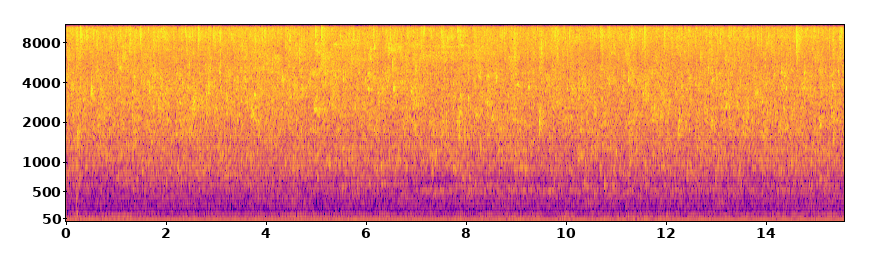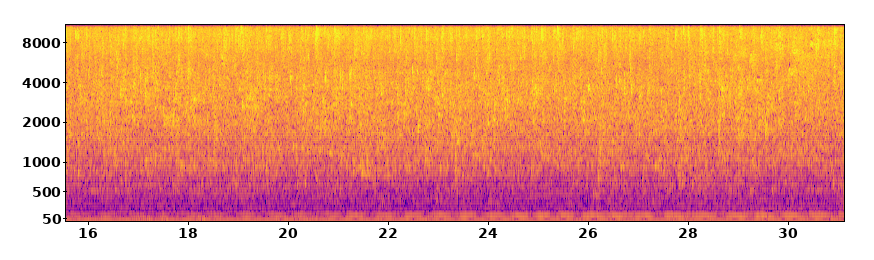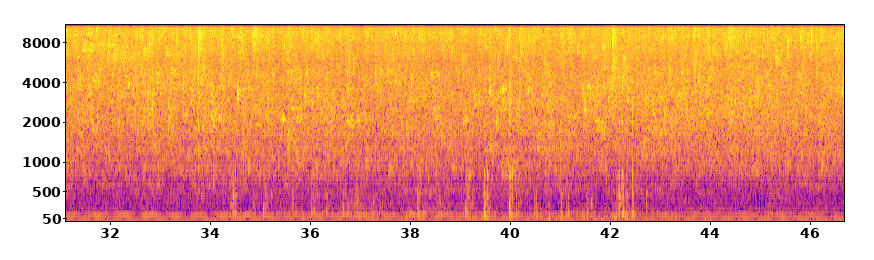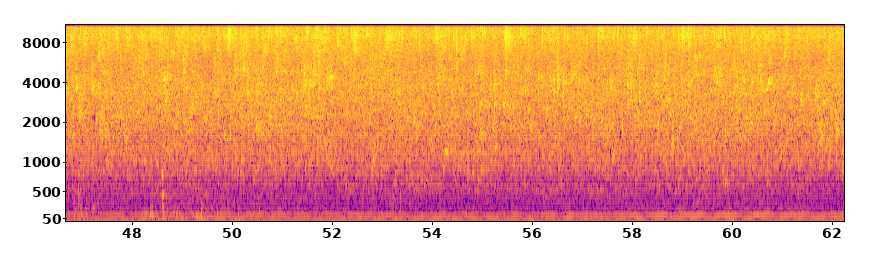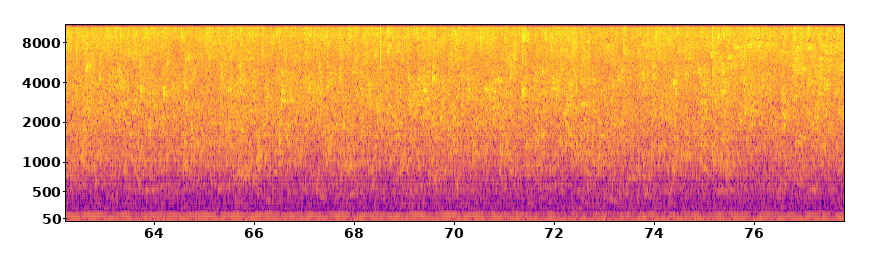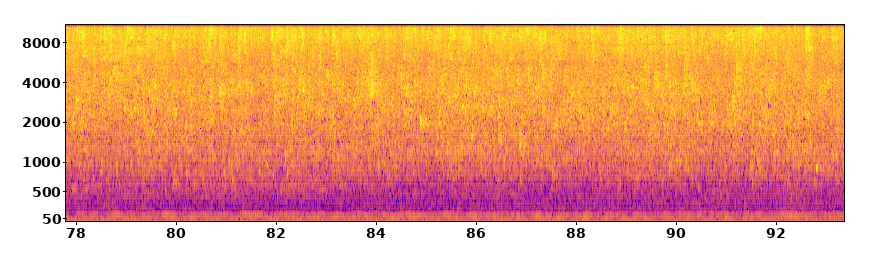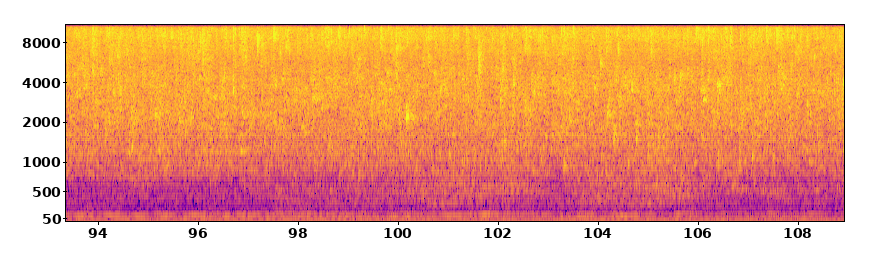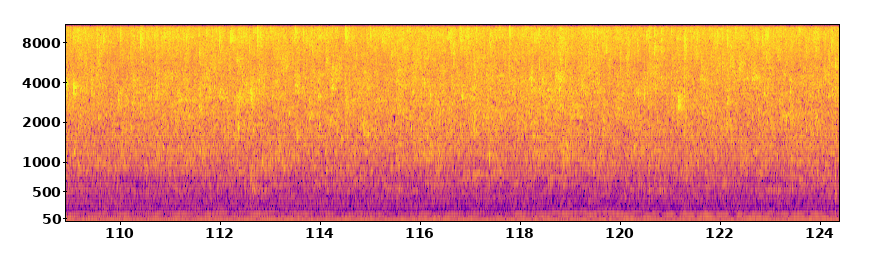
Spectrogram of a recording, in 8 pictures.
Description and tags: water through a drainage pipe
